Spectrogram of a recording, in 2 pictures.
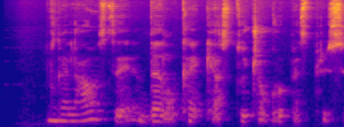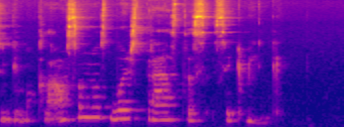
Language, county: Lithuanian, Vilnius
